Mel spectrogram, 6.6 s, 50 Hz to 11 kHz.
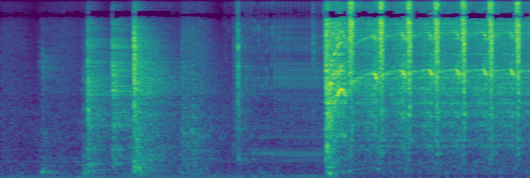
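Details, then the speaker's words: Bobcat 543 with 2-cylinder Isuzu 2AA1 diesel that's hard to start cold; clicks then steady cranking pulses about three per second during a compression test on cylinder two, gauge reading only 75, doubted and rechecked with another gauge. "how is this thing even running 75 is that the highest it went"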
